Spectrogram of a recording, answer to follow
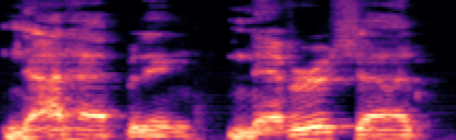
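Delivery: politician impression in short phrases; Trump. Podcaster showing off a practised impression, presidential mimicry. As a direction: punch out dismissals as an impersonated president. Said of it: "I like to do Trump".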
